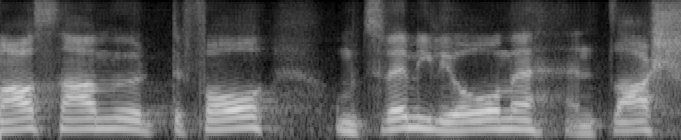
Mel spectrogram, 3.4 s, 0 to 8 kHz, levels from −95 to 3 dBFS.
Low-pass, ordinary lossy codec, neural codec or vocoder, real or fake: none; none; codec, 16 kHz, about 1 kbps, DyCAST, with the encoder's durations; fake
